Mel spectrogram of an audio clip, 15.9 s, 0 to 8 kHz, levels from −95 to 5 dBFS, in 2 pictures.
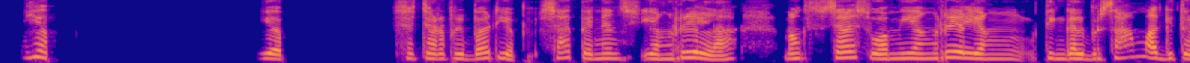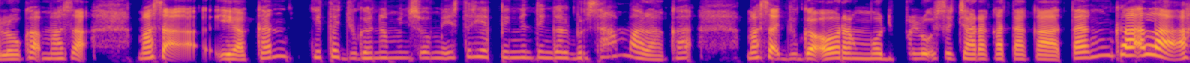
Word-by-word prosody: Iyap. 280 0 -3 1.4
Iyap, 230 -3 0 0.7
secara 225 -1 -3
pribadi 225 +2 -3
ya - - -5
p - - -16
saya 250 +1 0
pengen 230 -3 -5
si 225 0 -4
yang 215 0 -4
real-lah, 230 -7 0 0.3
maksud 235 +1 -4
saya 265 +1 +3
suami 230 -1 -1
yang 230 0 -3
real 280 -1 +3
yang 215 -1 -6 0.3
tinggal 225 -1 +1
bersama 255 +6 +1
gitu 220 -2 -5
loh, 200 0 -2
Kak. - - +3
Masa 235 +1 +2 0.3
masa - - +5 0.3
iya, 210 -3 +5
kan 250 - -2 0.2
kita 295 +2 -4
juga 250 -1 -6
namanya 260 0 -9
suami 255 -1 -8
istri 310 +1 -6
ya 300 - -6
pengen 275 0 -8
tinggal 270 -1 -5
bersama 275 +6 -2
lah 195 -6 -2
Kak, 250 +7 -7 0.3
masa 260 -4 +5
juga 225 +2 +3
orang 240 -2 +3
mau 230 - -3
dipeluk 225 +1 -5
secara 220 -1 +2
kata-kata, 215 +1 +4
enggaklah. 380 +5 +7
235 Hz, 170 wpm, -22 LUFS, 220-265 Hz, 1.4 s, enggaklah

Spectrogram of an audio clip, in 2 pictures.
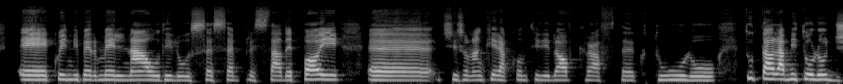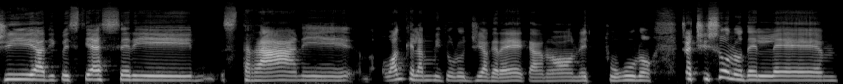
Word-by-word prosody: ehm, 210 -1 +5
quindi 220 0 -1
per 215 -2 -1
me 215 0 +2
il 200 -1 0
Nautilus 200 -2 +3
è 205 - -2
sempre 200 +1 -6
stato 195 +2 -2
e 195 - -4
poi, 225 -2 +4 0.2
ehm, 195 -2 +2
ci 215 +1 -7
sono 205 0 -4
anche 205 +2 -4
i - - -2
racconti 200 +1 -5
di 200 -1 -4
Lovecraft, 200 -1 -4
Cthulhu, 200 -3 -3 0.3
tutta 260 -2 +4
la 235 -1 +7
mitologia 225 -1 +2
di 200 0 -8
questi 205 +2 -3
esseri, 205 -3 +1
mhmm, 245 +8 -18
strani, 195 -1 +1
uhm, 260 - -26 0.2
o - - -2
anche 240 +2 -1
la 200 -1 -2
mitologia 185 -2 -7
greca, 170 0 -2
no, 170 +2 -5
Nettuno; 185 +1 -5 0.3
cioè 265 -2 +1
ci 260 -1 -1
sono 280 -4 +2
delle 195 -1 0
mhmm, 185 - -13
200 Hz, 145 wpm, -23 LUFS, 190-215 Hz, 0.3 s, la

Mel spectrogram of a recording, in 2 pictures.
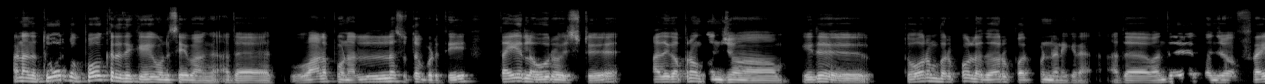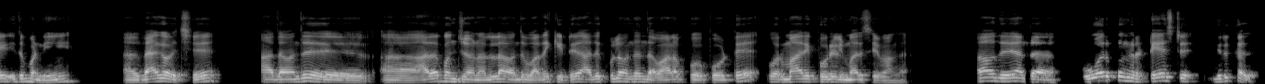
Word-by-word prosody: ஆனா 160 - +3
அந்த 140 - +2
துவர்ப்பு 190 +2 +3
போக்குறதுக்கு 160 - +3
ஒண்ணு 110 -1 +2
செய்வாங்க. 100 -5 +1
அத 95 - -3 0.7
வாழைப்பூ 125 +1 -1
நல்லா 125 +7 +1
சுத்தப்படுத்தி 110 -4 -2 0.5
தயிர்ல 140 0 +3
ஊற 120 - +3
வச்சுட்டு, 100 0 -2 0.6
அதுக்கப்புறம் 125 +3 0
கொஞ்சம் 110 -2 +1 0.6
இது 140 +5 +2 0.8
துவரம்பருப்போ 135 +1 -1
இல்ல 130 - +1
ஏதோ 110 +1 +2 0.2
பருப்புன்னு 105 0 -2
நெனைக்கிறேன். 90 -2 -7 0.2
அத - - -9 0.3
வந்து 110 +7 -3 0.3
கொஞ்சம் 100 -1 -1
ஃப்ரை 115 +2 +1
இது 140 - +1
பண்ணி 100 0 +1 0.7
அத 105 0 +1
வேக 140 - +2
வச்சு, 110 - -2 0.7
அத 110 +1 0
வந்து 130 +7 +1 0.8
அ - - -1 0.3
அத - - +3
கொஞ்சம் 120 -5 +1
நல்லா 120 +5 +2
வந்து 110 +1 0
வதக்கிட்டு, 120 +1 -1
அதுக்குள்ள 130 +4 0
வந்து 130 0 -1
இந்த 110 - +2
வாழைப்பூவ 110 -1 -1
போட்டு 105 +6 0 0.3
ஒரு 115 -1 0
மாதிரி 130 +2 +2
பொரியல் 120 -2 +2
மாதிரி 110 0 0
செய்வாங்க. 90 -2 -5 0.8
அதாவது 155 -2 +2
அந்த 145 - 0 0.5
உவர்ப்புங்கிற 180 -2 +2
டேஸ்ட் 175 0 +1 0.4
இருக்காது. 160 +3 0
120 Hz, 125 wpm, -23 LUFS, 110-140 Hz, 0.8 s, ஆனா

